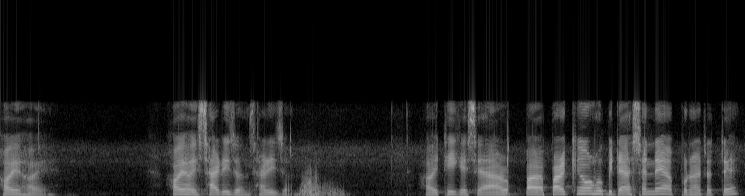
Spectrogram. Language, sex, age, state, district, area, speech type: Assamese, male, 18-30, Assam, Nalbari, rural, spontaneous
